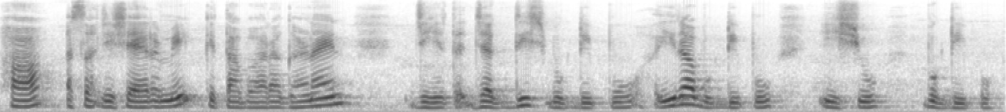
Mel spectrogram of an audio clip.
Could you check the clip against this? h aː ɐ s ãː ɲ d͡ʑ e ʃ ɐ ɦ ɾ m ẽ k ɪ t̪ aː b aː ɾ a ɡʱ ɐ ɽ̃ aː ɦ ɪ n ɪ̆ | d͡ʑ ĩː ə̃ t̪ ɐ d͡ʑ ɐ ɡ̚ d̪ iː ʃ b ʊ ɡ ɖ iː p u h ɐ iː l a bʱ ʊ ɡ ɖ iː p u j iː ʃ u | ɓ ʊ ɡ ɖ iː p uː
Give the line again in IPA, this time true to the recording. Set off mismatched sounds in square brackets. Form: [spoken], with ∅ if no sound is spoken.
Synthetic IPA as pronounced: h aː ɐ s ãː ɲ d͡ʑ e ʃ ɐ ɦ ɾ m ẽ k ɪ t̪ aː b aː ɾ a ɡʱ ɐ ɽ̃ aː ɦ ɪ n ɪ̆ | d͡ʑ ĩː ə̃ t̪ ɐ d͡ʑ ɐ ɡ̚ d̪ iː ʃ b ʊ ɡ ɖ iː p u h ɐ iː [ɾ] a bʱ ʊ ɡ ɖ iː p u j iː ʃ u | [b] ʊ ɡ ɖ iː p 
